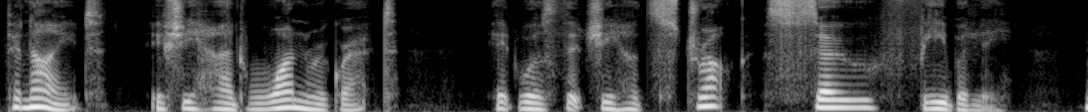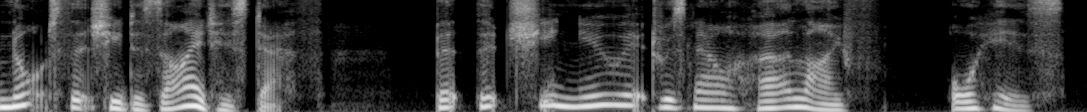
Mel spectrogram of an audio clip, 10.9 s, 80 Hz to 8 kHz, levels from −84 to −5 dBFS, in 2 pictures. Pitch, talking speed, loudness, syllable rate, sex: 190 Hz, 170 wpm, -21 LUFS, 4.1 syllables/s, female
